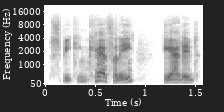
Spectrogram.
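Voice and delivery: usual speaking voice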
